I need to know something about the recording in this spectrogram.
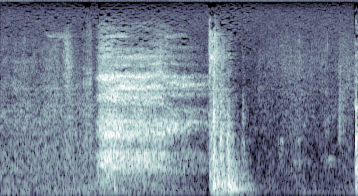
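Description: A second man answers in a worried, questioning voice.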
